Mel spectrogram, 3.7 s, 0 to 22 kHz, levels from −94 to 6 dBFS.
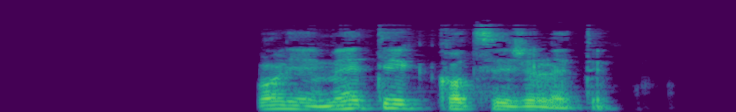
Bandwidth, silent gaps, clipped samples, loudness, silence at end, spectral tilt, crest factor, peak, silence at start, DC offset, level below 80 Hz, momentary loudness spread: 9.2 kHz; none; under 0.1%; -21 LUFS; 0.65 s; -5 dB/octave; 20 dB; -4 dBFS; 1.3 s; under 0.1%; -64 dBFS; 6 LU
